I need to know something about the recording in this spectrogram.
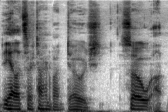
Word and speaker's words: Doge: guru at the time he pronounced it dogi and i thought that that cannot be right it has to be doge dogi sounds [ __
